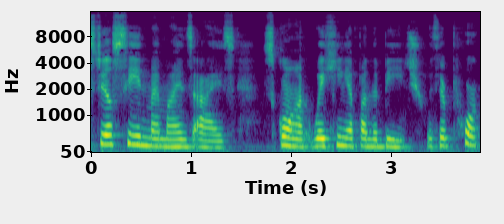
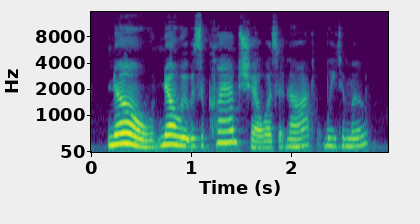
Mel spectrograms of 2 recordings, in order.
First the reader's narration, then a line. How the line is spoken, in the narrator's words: Wutaniukuski bounced up right out of her bearskin and cried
